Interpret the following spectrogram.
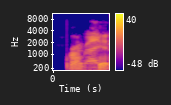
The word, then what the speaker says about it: Raquel: Raquel. Rodriguez. Yeah. I just want to make sure I pronounce the first name right.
